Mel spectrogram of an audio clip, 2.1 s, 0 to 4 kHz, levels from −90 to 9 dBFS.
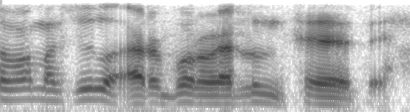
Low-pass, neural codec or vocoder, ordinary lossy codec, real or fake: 3.6 kHz; codec, 16 kHz, 0.8 kbps, ZipCodec; none; fake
